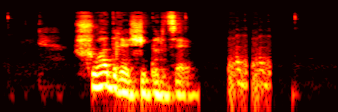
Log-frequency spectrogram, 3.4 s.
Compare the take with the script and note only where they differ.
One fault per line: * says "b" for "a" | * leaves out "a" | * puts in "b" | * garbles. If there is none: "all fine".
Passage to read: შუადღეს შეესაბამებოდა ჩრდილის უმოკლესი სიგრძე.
* leaves out "შეესაბამებოდა ჩრდილის უმოკლესი"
